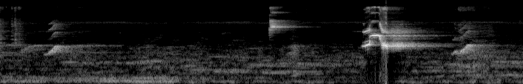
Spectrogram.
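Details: Pet black-capped lory, tame, making short rising whistled notes, a sharp high chip, then a loud harsh screech followed by another upslurred whistle; faint low murmuring early on.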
